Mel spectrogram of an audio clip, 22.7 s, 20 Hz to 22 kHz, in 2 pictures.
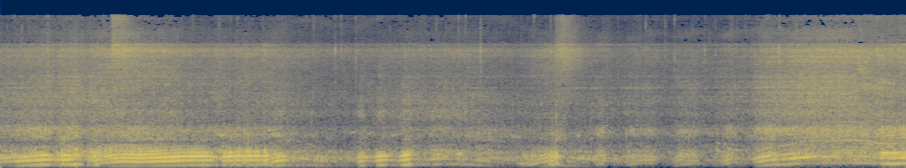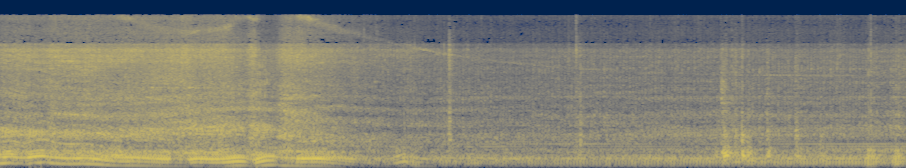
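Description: Mahindra 4x4 jeep engine revving hard in repeated rising and falling bursts as it climbs a muddy off-road trail. About 16 seconds in it drops to a lower, steadier running note.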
